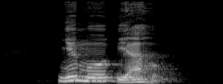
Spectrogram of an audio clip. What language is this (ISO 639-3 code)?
ibo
